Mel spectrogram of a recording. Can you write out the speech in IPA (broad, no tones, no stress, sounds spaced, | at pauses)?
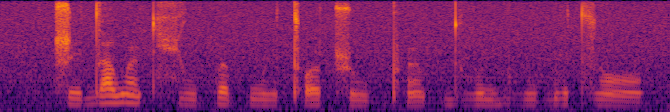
ʈ͡ʂ ɪ d a w œ̃ t ɕ u p œ p w ɨ tʼ ɔ ʈ͡ʂ u pʼ œ̃ p dʱ ũ bʱ u ɓ ɪ t z ɔ̃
